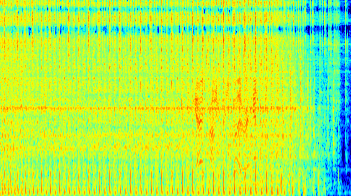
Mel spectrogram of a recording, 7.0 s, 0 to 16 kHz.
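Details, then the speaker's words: Old Briggs & Stratton 5 hp water pump engine after fitting new carburettor: steady single-cylinder thump at even beat for about six seconds then winds down and stops; starts and runs normally. "Everything's back together, and it seems to start and run pretty alright now."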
